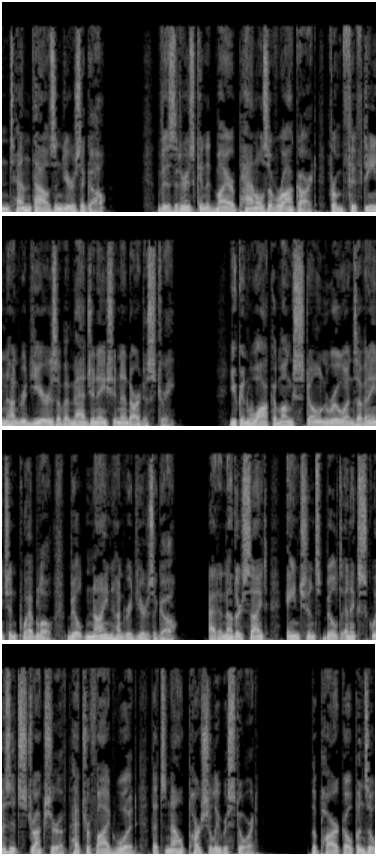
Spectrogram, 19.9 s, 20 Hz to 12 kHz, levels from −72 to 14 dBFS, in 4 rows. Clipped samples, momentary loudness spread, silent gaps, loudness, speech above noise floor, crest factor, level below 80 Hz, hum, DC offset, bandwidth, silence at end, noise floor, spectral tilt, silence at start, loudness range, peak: under 0.1%; 7 LU; none; -14 LUFS; 51 dB; 14 dB; -32 dBFS; none; under 0.1%; 11 kHz; 0 s; -65 dBFS; -5.5 dB/octave; 0 s; 2 LU; 0 dBFS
